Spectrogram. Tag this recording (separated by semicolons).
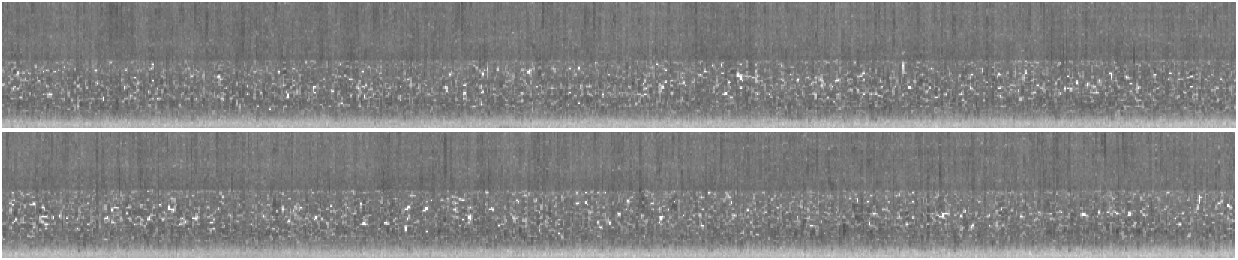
brooklet; fieldrecording; flushing; lake; nature; river; water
